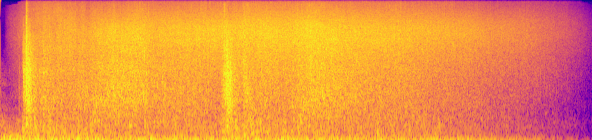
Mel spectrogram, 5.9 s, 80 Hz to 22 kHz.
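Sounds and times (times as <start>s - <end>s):
sea surface by a city: 0.1s - 5.9s.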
